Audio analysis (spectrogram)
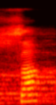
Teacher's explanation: सा वत्स ध्वनि है, यानी कि ओंठ से दंत से निकलती है ये सा ध्वनि।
